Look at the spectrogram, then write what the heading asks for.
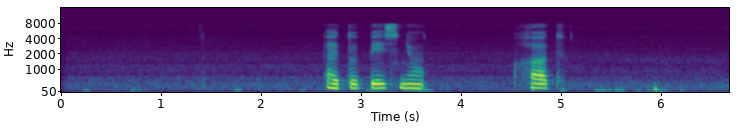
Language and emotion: Russian, neutral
